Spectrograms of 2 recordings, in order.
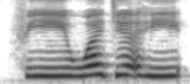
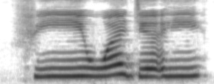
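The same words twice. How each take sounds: No difference in how they are said.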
